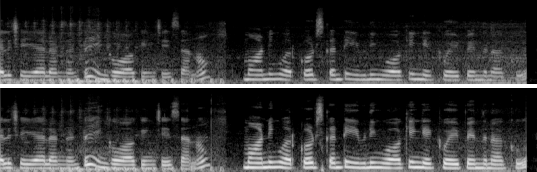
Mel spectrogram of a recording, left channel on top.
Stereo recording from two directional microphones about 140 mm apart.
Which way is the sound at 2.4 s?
60° right (ahead or behind).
